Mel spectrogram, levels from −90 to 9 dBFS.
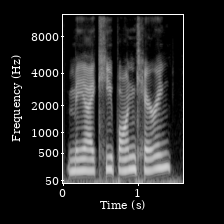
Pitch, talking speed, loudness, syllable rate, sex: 205 Hz, 190 wpm, -14 LUFS, 4.3 syllables/s, female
